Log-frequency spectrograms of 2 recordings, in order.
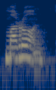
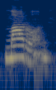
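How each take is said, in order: First: The stress is on the last syllable. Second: The stress is on the first syllable. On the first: The speaker calls it right. "it's pronounced marrón" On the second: The speaker calls it wrong. "it has to have the stress in the second to last syllable"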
